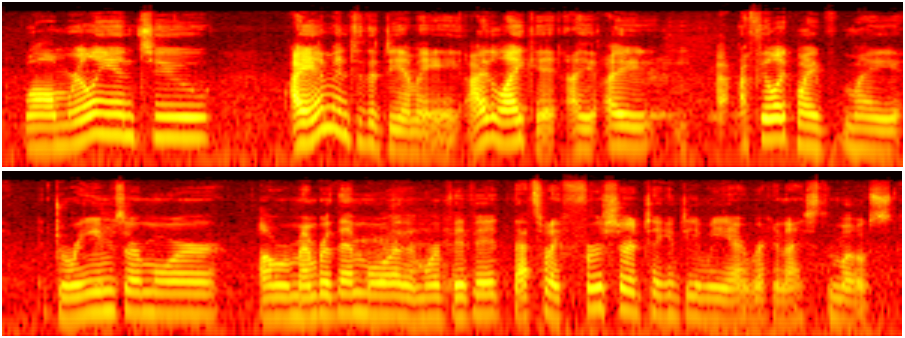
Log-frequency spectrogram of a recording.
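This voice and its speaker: A woman's voice: lowish voice, moderate pace, gravelly, a little hiss or hum. Rambling woman in her thirties. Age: 30s. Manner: rambling, reads comments aloud and loses her train of thought. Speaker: skincare vlogger hosting a live stream. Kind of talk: casual live-stream chat, answering viewer comments.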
